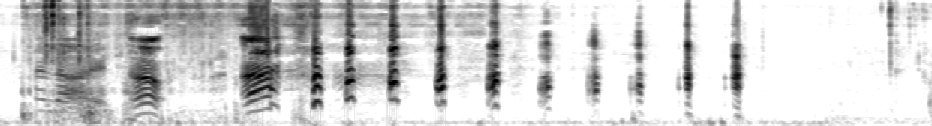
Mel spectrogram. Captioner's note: cracks up laughing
